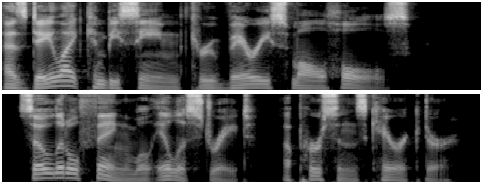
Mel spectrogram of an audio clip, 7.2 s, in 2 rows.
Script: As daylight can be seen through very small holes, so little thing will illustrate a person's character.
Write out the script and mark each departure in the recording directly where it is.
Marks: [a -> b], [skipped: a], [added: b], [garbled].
As daylight can be seen through very small holes, so little thing will illustrate a person's character.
